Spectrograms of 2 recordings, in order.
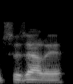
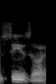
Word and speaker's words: Cezary: And I pronounce it in the Polish pronunciation, Cezary. But most people just call him Caesar here because they can't get the pronunciation right.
